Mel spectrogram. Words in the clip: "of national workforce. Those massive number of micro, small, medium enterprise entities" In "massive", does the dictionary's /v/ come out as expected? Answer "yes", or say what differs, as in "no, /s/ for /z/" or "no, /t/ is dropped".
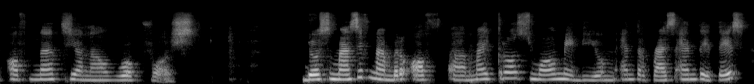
no, /f/ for /v/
